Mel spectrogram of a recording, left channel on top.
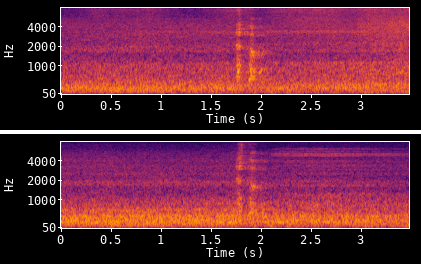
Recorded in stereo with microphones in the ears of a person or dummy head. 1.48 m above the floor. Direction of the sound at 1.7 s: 30° left (ahead or behind).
